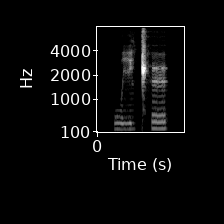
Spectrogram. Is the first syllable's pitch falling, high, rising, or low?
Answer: high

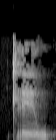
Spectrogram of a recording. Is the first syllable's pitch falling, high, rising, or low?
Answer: rising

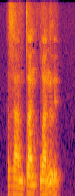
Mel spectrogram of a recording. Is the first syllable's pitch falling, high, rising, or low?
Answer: low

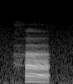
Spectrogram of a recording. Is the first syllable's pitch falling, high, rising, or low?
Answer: falling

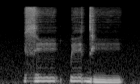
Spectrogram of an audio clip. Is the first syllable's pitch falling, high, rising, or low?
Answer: high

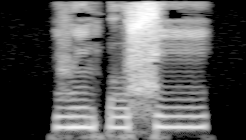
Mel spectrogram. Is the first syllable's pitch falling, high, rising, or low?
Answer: low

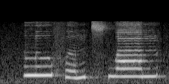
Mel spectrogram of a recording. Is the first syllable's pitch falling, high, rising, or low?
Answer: high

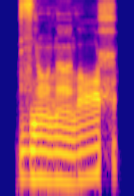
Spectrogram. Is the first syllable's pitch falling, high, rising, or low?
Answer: low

